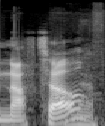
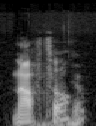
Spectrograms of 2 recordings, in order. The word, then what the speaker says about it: Naftal: absolutely excited to have absolutely how do you pronounce your last name Sir naftel yep naftel naftel I hate mispronouncing names so when I'm off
